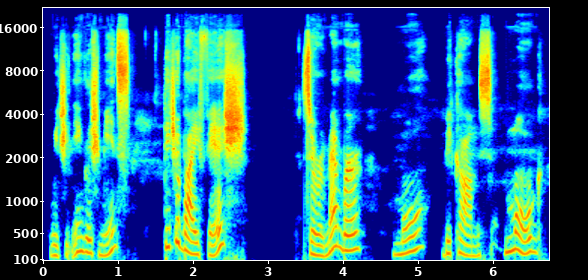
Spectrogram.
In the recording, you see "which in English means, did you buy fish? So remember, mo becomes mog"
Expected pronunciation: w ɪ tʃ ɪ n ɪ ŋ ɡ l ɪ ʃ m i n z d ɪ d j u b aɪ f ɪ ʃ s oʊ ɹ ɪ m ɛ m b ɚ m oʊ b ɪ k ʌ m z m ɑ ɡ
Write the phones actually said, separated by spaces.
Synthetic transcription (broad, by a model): w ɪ tʃ ɪ n ɪ ŋ ɡ l ɪ ʃ m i n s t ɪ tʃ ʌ b aɪ f ɪ ʃ s oʊ ɹ ɪ m ɛ m b ɚ m oʊ b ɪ k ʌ m s m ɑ ɡ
